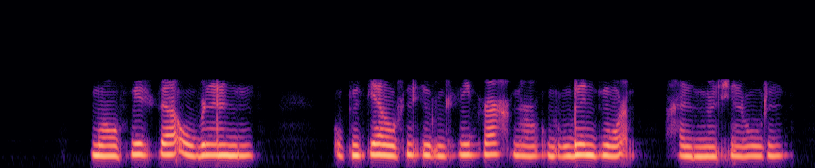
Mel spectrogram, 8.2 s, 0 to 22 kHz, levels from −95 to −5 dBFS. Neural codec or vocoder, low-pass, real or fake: autoencoder, 44.1 kHz, a latent of 192 numbers a frame, MeloTTS; 3.6 kHz; fake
